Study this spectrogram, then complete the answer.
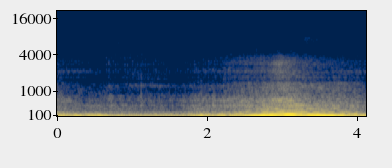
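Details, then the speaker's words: Volvo 1.6 D2 diesel (Ford-built engine) just after fitting a new injector, adaptations not yet done: deep rumble at idle, a droning tone swelling and falling with a rev blip; sounds unusual, possibly because the bonnet is open and soundproofing removed. "Doesn't sound wonderful at the moment, but that might be because there's all the soundproofing been pulled out from under the bonnet and it's open."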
